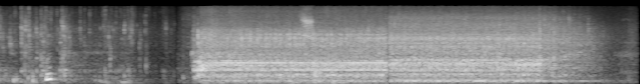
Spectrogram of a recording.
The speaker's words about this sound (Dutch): Ehm, blender? Yes.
